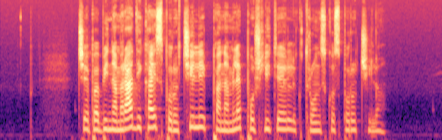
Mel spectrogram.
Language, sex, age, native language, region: Slovenian, female, 18-29, Slovenian, Primorsko-notranjska region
